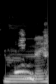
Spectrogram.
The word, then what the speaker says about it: Schmengie: It's spelled S-C-H-M-E-N-G-I-E. It has a C in it. – And it's Schmangy.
